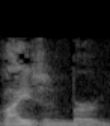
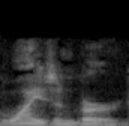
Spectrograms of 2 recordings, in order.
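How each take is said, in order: First: The name begins with a V sound. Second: The name begins with a W sound.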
